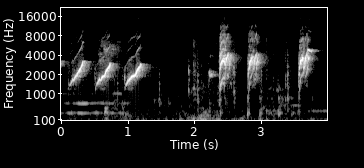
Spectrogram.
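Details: Green leafbird of the gotri type reacting to a young wild green leafbird: three rising swept whistles, followed by four louder sharp chip notes spaced about half a second apart.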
